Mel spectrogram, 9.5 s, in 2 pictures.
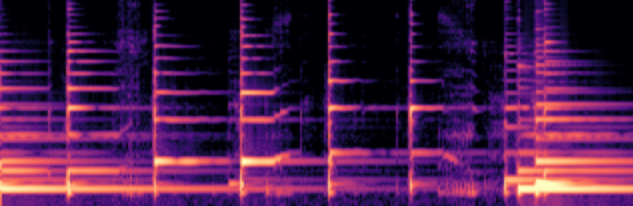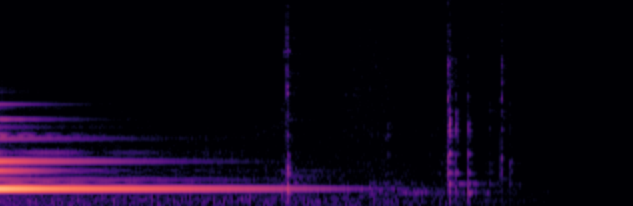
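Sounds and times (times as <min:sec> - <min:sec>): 
ukulele: 0:00.0 - 0:07.1.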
